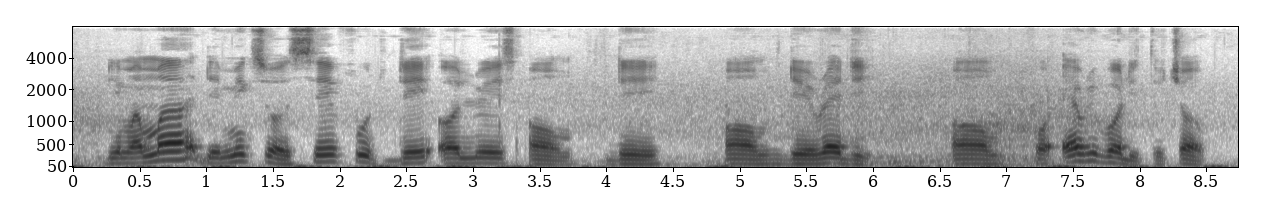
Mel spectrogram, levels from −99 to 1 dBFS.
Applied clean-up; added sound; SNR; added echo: none; Car passing by; 13 dB; none.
